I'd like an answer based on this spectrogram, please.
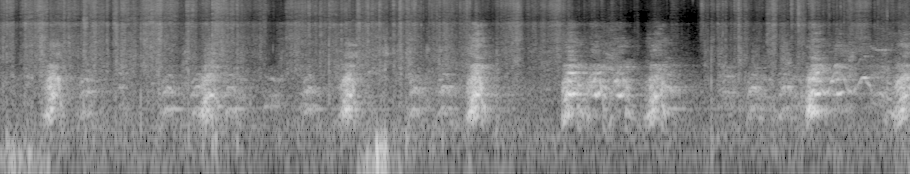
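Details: Alaskan Malamute with another dog, giving repeated short barks and yips in irregular bursts, some closely clustered, with faint background noise.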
